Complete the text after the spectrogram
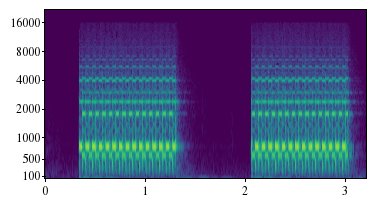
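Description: telephone ringing

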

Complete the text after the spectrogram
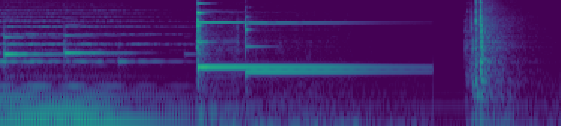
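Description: doorbell ringing ding-dong

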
